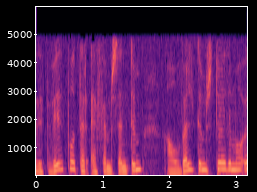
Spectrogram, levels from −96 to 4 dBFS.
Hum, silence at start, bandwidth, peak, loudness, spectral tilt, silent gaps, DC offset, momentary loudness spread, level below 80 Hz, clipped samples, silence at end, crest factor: none; 0 s; 5.2 kHz; -10 dBFS; -24 LUFS; -10 dB/octave; none; under 0.1%; 6 LU; -46 dBFS; under 0.1%; 0 s; 14 dB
